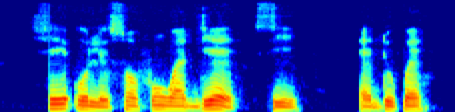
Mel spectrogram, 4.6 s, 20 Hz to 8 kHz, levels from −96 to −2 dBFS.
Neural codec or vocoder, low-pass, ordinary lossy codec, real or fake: none; 7.2 kHz; AAC, 48 kbps; real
